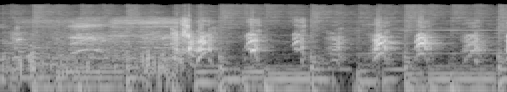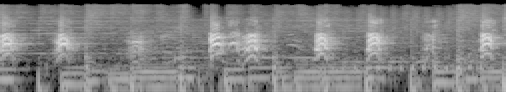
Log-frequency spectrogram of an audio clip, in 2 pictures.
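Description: A dog barking in short repeated barks, about two a second, with a brief pause past the middle: warning barks from a dog guarding a sleeping person. Background music with a low bass line plays under it.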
